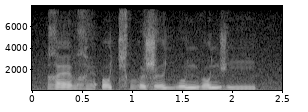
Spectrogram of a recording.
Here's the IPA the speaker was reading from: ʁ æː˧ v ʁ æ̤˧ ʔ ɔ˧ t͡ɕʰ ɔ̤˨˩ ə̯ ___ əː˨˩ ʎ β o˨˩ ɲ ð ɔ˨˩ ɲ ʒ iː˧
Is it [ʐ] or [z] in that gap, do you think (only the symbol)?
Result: ʐ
